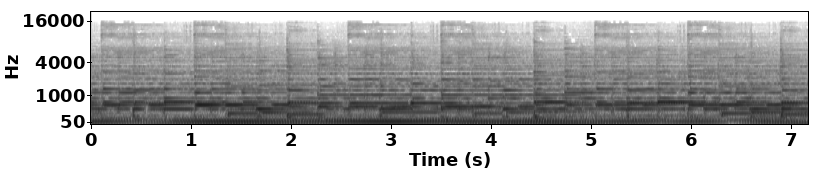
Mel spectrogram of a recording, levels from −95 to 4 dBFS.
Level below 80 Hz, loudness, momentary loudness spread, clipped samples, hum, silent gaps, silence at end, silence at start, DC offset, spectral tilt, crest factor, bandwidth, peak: -24 dBFS; -17 LUFS; 4 LU; under 0.1%; none; none; 0 s; 0 s; under 0.1%; -6.5 dB/octave; 12 dB; 15.5 kHz; -4 dBFS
